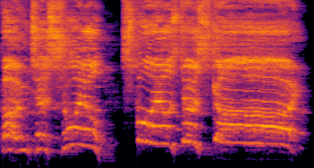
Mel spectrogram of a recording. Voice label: See Player Shout, Soldier Male; Dialog; Barks; Battle; Sinecure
